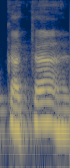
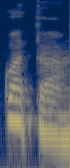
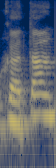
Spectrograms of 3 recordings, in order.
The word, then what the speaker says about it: Qatar: que eh eh o Qatar não é não é a gente diz Qatar o Qatar aqui no Brasil a gente dizia antigamente Quatar né E aí a gente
